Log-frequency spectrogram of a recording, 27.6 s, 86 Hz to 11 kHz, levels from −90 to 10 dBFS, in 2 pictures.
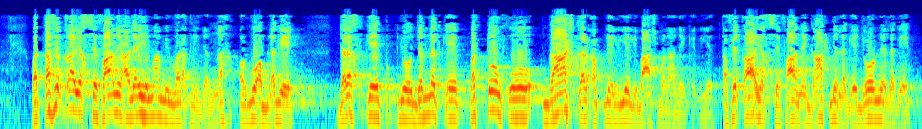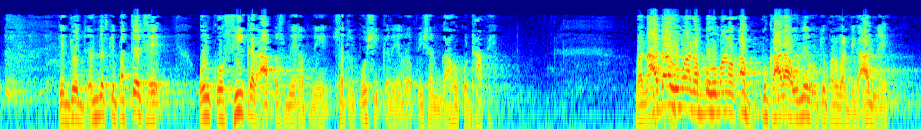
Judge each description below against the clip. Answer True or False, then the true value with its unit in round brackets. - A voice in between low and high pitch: False (130 Hz)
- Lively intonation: True (6.1 semitones)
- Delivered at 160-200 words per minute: False (140 wpm)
